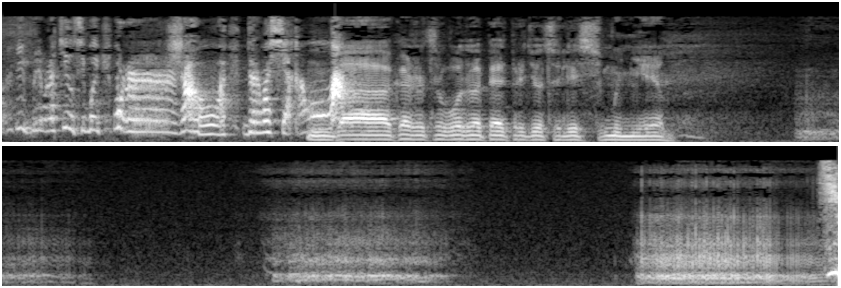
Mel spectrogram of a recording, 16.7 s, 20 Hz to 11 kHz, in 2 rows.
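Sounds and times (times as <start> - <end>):
speech: 0.4 - 6.9
snoring: 7.9 - 9.3, 10.9 - 13.1, 14.7 - 16.6.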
